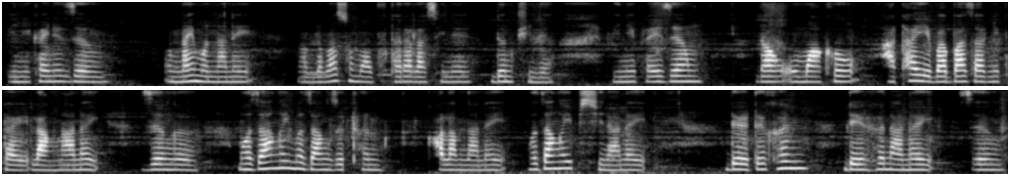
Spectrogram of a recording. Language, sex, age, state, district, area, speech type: Bodo, female, 30-45, Assam, Udalguri, rural, spontaneous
